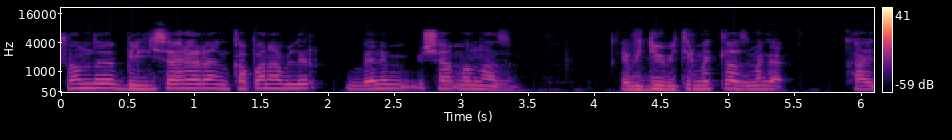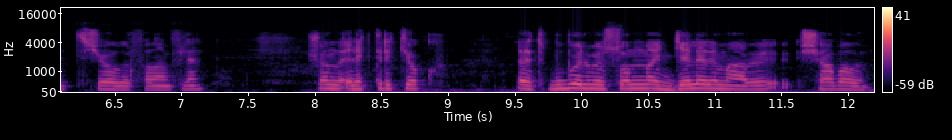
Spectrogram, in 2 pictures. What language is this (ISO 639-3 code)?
tur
